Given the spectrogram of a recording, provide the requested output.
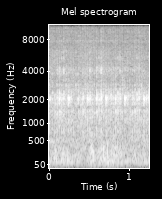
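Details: Old diesel vehicle running on a makeshift fuel filter, charging at 13.7 V: steady idle with a high-pitched whine on top, no misses or knocks; running evenly.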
